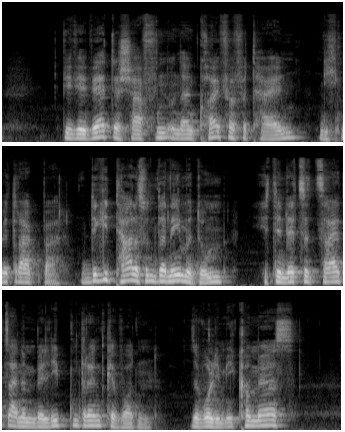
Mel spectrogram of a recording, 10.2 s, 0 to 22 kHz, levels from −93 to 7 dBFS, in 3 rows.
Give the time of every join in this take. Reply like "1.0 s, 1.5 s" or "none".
3.1 s, 4.1 s, 5.7 s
